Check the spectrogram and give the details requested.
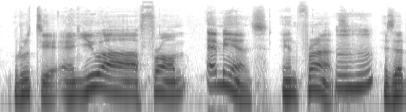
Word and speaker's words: Amiens: And you are from Amiens in France. Mm-hmm. Is that, do I pronounce that right? Amiens, yeah.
